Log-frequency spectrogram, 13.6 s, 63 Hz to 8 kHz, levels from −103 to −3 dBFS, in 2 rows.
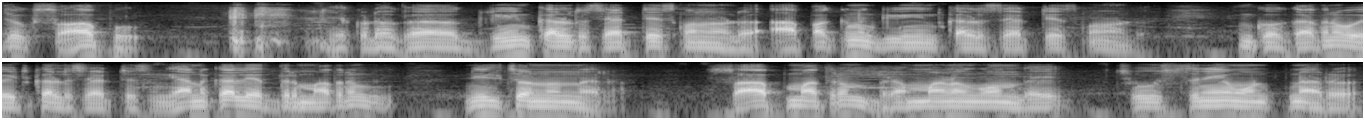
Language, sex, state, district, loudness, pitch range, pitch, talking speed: Telugu, male, Andhra Pradesh, Srikakulam, -24 LUFS, 80-95 Hz, 85 Hz, 150 wpm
